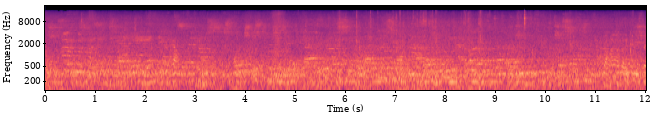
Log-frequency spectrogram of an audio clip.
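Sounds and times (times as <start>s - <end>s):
indistinct voices: 0.0s - 12.0s
rumble and hiss of trains: 0.0s - 12.0s.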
